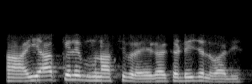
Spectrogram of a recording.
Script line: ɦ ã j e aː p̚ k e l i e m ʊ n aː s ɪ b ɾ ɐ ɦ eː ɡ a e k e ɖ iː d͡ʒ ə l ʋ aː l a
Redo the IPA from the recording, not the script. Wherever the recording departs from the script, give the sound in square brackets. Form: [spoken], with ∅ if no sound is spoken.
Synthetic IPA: ɦ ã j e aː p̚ k e l i e m ʊ n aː s ɪ b ɾ ɐ ɦ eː ɡ a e k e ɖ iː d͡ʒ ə l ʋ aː l [i]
